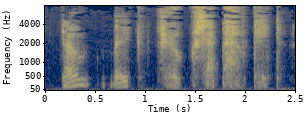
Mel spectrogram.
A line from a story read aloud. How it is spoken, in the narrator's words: hissed Gollum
